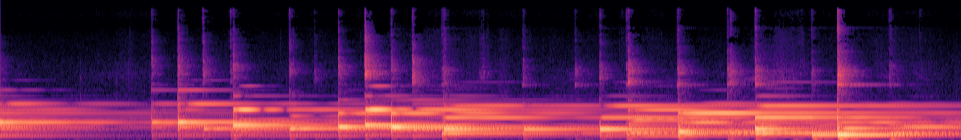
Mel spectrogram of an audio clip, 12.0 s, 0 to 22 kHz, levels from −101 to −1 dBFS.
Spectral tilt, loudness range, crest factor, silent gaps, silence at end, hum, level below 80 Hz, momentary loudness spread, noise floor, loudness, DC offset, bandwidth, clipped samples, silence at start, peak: -9.5 dB/octave; 5 LU; 18 dB; none; 0 s; none; -50 dBFS; 16 LU; -45 dBFS; -22 LUFS; under 0.1%; 10 kHz; under 0.1%; 0 s; -4 dBFS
